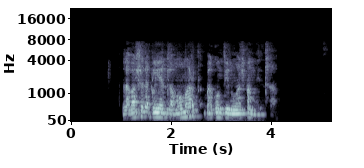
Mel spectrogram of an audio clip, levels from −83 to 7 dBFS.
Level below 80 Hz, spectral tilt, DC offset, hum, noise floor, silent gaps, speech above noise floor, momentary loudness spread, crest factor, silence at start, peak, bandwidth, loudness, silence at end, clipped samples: -62 dBFS; -6.5 dB/octave; under 0.1%; none; under -90 dBFS; none; over 73 dB; 14 LU; 18 dB; 1.05 s; -2 dBFS; 7.6 kHz; -18 LUFS; 1.1 s; under 0.1%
